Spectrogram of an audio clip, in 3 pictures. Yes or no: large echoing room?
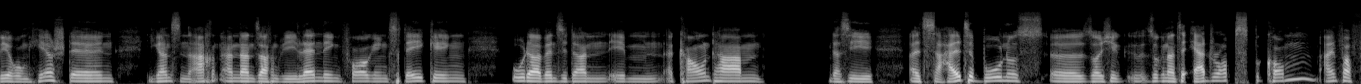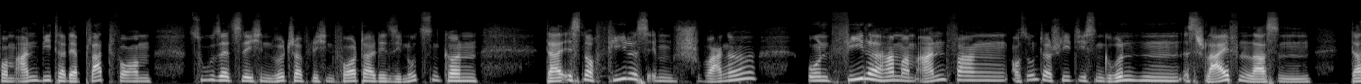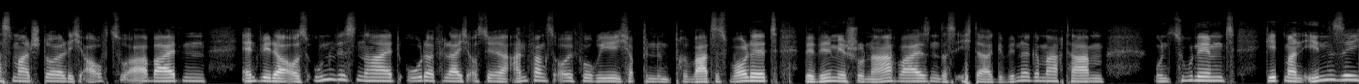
no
